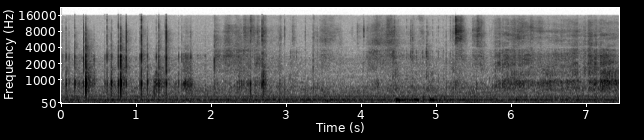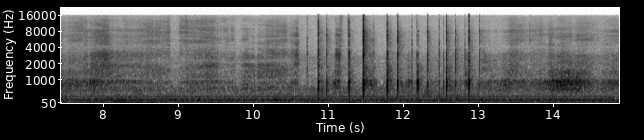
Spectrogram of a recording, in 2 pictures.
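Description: A small printed cardboard box of oracle cards is held in both hands while long natural nails tap and scratch its surface. Sharp, bright clicks come in clusters near the start and again later, separated by softer scratching and crinkling, all quiet over a steady low hum.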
